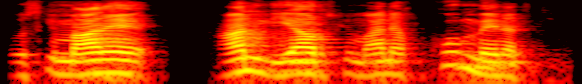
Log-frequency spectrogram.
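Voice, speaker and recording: A man preaching a sermon to a mosque gathering, telling a moral story earnestly, repeating phrases and letting his voice swell louder at key points. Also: fairly high pitch. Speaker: mufti giving a religious talk.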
